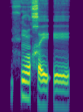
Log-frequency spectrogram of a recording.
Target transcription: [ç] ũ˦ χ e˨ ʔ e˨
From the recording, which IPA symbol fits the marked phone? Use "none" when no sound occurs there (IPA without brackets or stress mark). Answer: ç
